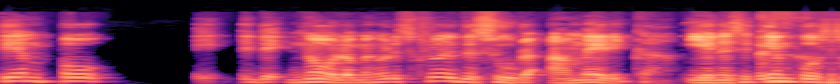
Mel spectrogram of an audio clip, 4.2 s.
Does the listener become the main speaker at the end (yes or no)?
no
